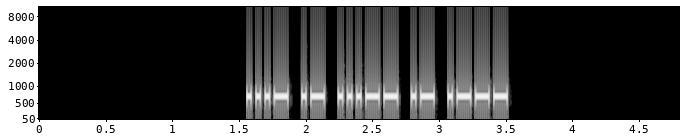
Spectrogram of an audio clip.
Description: Morse code, heard as a keyed tone, about 36 wpm, 700 Hz. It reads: VA3AJ
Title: DXCC-100 Call Signs - 5 Characters - Repeated 3x - 35wpm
